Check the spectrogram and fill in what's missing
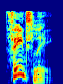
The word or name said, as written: faintly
